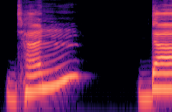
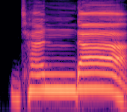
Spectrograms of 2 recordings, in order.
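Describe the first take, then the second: First: झंडा split as "झं", long pause, "डा"; syllable by syllable. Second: Said in the usual way. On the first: Shown as a demonstration. Teacher sounds out झंडा for learners, syllable by syllable. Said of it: "एक एक अक्षर का उच्चारण करके". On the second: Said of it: "तो मिलके बन जाएगा".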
